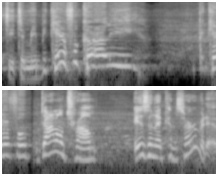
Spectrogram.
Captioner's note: laughing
